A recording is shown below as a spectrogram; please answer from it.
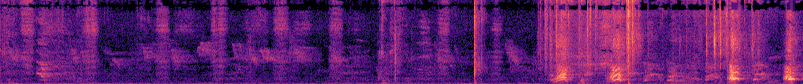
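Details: Belgian Malinois in decoy training: near silence with a faint low hum at first, then four loud barks in the last three seconds.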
